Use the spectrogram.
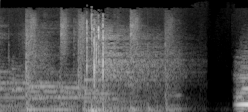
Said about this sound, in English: A broken neck is actually a cucumber snapped in half.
